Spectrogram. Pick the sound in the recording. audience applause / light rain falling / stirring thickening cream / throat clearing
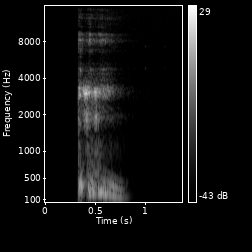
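throat clearing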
